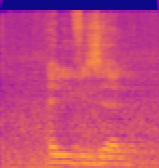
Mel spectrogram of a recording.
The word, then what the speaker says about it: Elie Wiesel: And then I came across, and you might have to help me with pronouncing this author's name, Elie Wiesel? Elie Wiesel.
